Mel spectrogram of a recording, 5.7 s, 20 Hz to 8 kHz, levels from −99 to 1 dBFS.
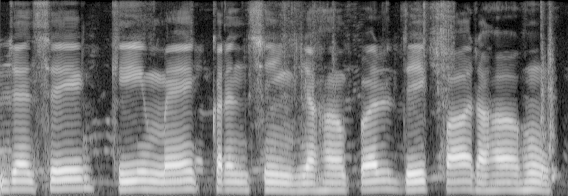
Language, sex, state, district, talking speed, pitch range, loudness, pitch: Hindi, male, Madhya Pradesh, Bhopal, 115 wpm, 120-130 Hz, -14 LUFS, 125 Hz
